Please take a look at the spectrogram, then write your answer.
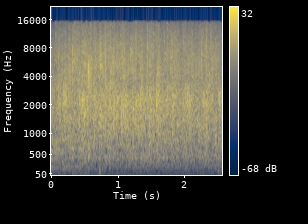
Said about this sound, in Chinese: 我们是不是在鼓掌谢谢我们的弟兄哈？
